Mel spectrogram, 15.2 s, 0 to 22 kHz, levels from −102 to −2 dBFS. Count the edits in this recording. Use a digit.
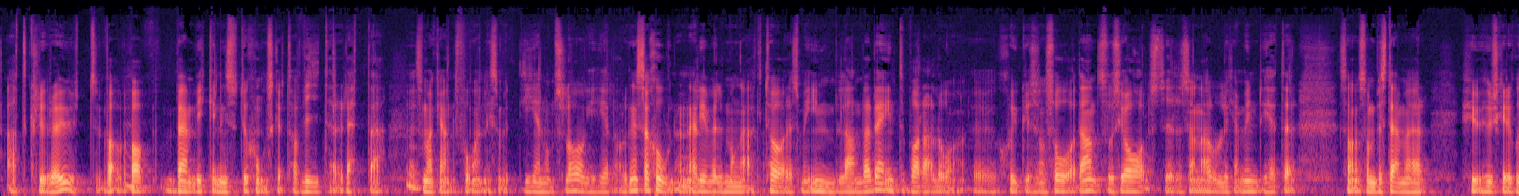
1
